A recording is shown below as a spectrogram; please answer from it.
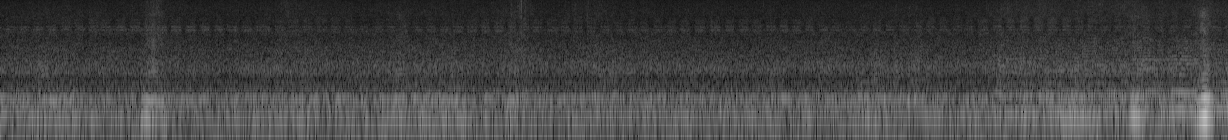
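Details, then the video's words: A swarm of bees out of its hive hums in a steady, low droning chorus, calm for most of the stretch before several nearby bees buzz loudly past the microphone at the end. "bees therapy swarm natural buzzing sound"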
